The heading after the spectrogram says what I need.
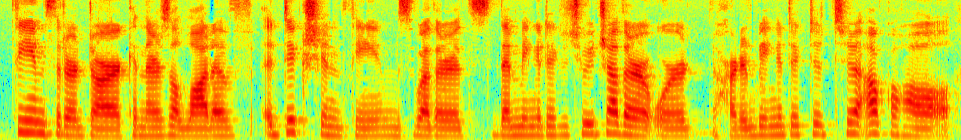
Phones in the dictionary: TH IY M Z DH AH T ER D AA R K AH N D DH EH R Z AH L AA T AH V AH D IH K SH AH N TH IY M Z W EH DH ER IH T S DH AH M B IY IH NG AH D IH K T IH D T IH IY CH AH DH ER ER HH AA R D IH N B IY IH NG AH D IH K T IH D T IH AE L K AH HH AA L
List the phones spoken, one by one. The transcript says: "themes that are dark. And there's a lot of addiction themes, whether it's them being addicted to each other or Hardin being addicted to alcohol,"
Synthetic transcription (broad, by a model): TH IY M Z DH AH T ER D AA R K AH N DH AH R Z AH L AA T AH V AH D IH K SH AH N TH IY M Z W EH DH ER IH T S DH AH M B IY IH NG AH D IH K T IH D T IH IY CH AH DH ER ER HH AA R D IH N B IY IH NG AH D IH K T IH D T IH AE L K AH HH AA L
